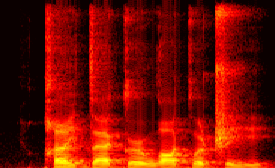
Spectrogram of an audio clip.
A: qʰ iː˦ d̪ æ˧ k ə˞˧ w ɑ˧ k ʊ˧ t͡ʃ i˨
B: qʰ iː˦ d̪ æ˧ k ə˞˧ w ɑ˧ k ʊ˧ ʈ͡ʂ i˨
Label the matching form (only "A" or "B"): B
